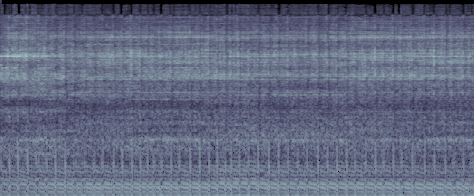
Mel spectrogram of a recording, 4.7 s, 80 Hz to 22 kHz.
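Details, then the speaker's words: Phantom 85 two-stroke engine with MS460 piston on a roughly 50 lb bike: fast, buzzy crackle held steadily high, idle won't settle low; owner suspects an exhaust leak letting in extra air and raising the idle. "I'm sure it's the exhaust leak. When the exhaust leaks on two-stroke, sometimes it introduces more air, which will make it idle higher."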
